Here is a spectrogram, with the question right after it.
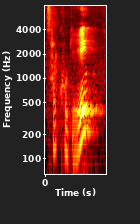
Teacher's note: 살 뒤에 히읗이 더 생기면서 그 더 생긴 히읗이 본래 있던 기역과 만나서 거센 소리인 키읔 이렇게 바뀌는 것이죠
